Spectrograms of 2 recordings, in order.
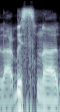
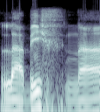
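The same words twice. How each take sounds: First: The middle consonant is a plain 's' sound. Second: The middle consonant is a lisped 'th' sound. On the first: The speaker calls it wrong. "লাবিসনা বললে কিন্তু সিন হয়ে যাবে" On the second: The speaker calls it right. "সা অবশ্যই জিব্বার আগা দিয়ে বলবেন"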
